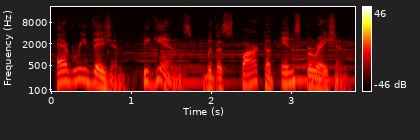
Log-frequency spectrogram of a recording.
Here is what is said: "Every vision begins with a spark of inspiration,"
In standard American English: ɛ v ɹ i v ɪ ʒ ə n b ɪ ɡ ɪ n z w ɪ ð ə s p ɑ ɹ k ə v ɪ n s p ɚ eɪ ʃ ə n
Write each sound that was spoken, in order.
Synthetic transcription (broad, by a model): ɛ v ɹ i v ɪ ʒ ə n b ɪ ɡ ɪ n z w ɪ ð ə s p ɑ ɹ k ə v ɪ n s p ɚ eɪ ʃ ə n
